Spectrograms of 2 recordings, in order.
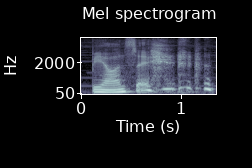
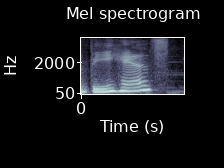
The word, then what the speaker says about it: Behance: ArtStation is it's like I don't know how you pronounce this, but it's like Beyonce or Behance. It's Behance. But yeah, that's like the graphic design equivalent of like visual design.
